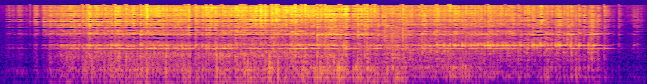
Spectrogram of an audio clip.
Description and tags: Just dragging a concrete block on the ground.
creepy, grave, soundeffect, stone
